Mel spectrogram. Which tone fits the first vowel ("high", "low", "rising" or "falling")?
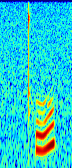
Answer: rising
